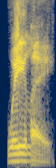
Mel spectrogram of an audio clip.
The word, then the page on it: waylay: American English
